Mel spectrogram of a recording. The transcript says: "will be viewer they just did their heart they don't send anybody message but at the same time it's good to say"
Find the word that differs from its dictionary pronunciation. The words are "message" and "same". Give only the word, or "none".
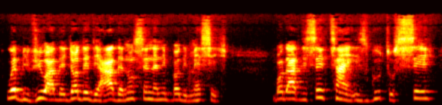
none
